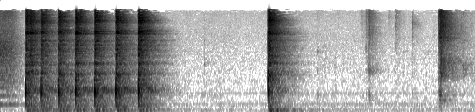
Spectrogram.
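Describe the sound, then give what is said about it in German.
Eggs are knocked against a bowl rim to separate the yolks: a quick run of seven sharp cracking taps, then one more crack and a few fainter knocks, with no talking. “Ähm, Okay, das machen wir jetzt mit dem Rest der Eier.”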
